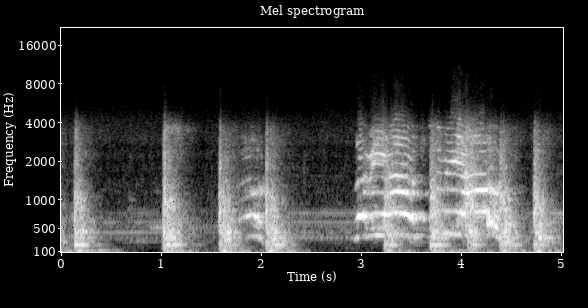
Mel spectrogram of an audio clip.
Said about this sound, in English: I went to the door, banged on it.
